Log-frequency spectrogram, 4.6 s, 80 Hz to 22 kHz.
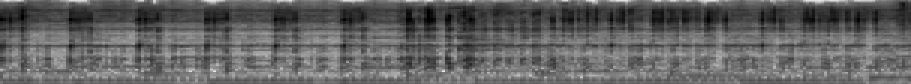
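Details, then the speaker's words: PC front-panel earphone jack with a phone charging from the front USB port near 99–100%: constant crackly hiss with a pulsing buzz. It is interference from charging current, likely trickle charging, and the pattern changes with the phone screen on or off. "휴대폰이 전원을 이렇게 꿀꺽꿀꺽 마시고 있구나 그리고 파면 이 켜져 있을 때랑 꺼졌을 때도 절루 패턴 의 변화가 생기는 것도 알 수가 있죠"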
